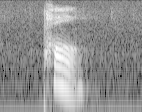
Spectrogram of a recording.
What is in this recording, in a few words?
"peng4", chinese pinyin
